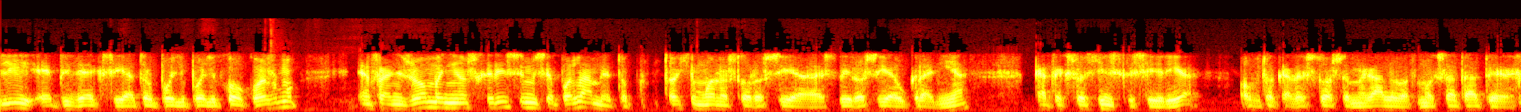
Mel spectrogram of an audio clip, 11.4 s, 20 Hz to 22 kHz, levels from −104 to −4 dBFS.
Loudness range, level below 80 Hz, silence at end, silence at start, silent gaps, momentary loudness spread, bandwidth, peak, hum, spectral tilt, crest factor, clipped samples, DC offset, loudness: 1 LU; -62 dBFS; 0 s; 0 s; none; 6 LU; 8.8 kHz; 0 dBFS; none; -6 dB/octave; 18 dB; under 0.1%; under 0.1%; -17 LUFS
